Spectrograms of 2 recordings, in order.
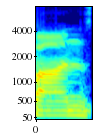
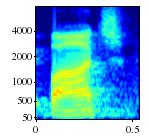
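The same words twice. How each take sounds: First: The final 'ch' sound becomes a nasal sound. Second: The final 'ch' sound is pronounced clearly. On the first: The word is joined to the next word. "इस च का उच्चारण हम अनुस्वार के sorry अनुनासिक के रूप में कर देते हैं" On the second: The word stands alone. "स्पष्ट रूप से हम उच्चारण करते हैं"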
